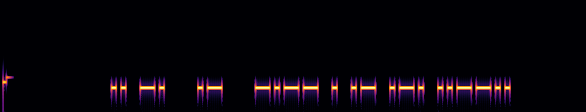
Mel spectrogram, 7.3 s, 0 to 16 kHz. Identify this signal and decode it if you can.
Morse code, heard as a keyed tone, about 21 wpm, 700 Hz. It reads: IN A YEAR?
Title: Sentences from Top 1000 Words - Review Part 1 - 20wpm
